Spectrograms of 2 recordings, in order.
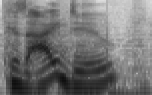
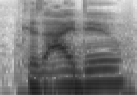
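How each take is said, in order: First: The voice sounds tense and confrontational. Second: The voice sounds calm and relaxed. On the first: The speaker seems defensive and competitive. The speaker calls it wrong. "rather than coming off like this" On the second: The speaker seems friendly and helpful. The speaker calls it right. "You say"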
